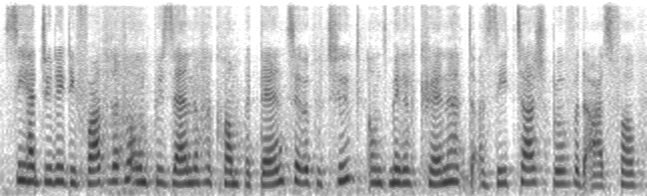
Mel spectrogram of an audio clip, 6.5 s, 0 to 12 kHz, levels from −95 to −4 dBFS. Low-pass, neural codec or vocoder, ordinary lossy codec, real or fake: 10.8 kHz; codec, 16 kHz in and 24 kHz out, 0.4 kbps, LongCat-Audio-Codec, two codebook decoder; Opus, 64 kbps; fake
